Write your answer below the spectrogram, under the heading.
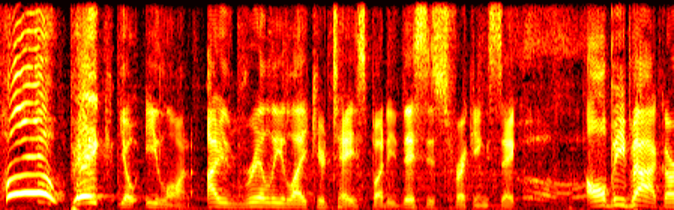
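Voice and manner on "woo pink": very high, loud cheer; thrilled whoop. Real, not acted. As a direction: whoop with delight at the prize. Thrilled by the pink car.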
